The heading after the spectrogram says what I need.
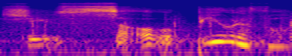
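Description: A man voicing a brash young male TV crewman who talks loudly and bluntly, swinging between shouting and muttering. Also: a little high, animated, drawn-out words, slight background noise, heavily acted.

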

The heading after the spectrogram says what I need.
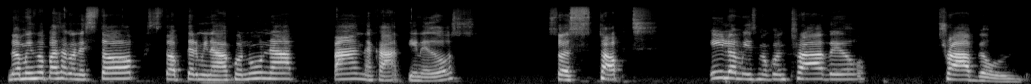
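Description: This woman speaks a little high, with a pushed, bright quality, captured on poor audio. Teaching English grammar to a Spanish-speaking audience, she explains patiently in both Spanish and English, drawing out sample words and leaning on frequent tag questions.

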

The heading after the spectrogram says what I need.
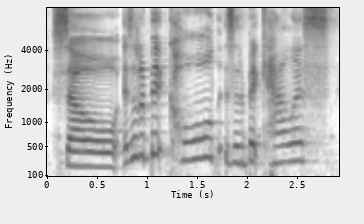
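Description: Her voice sits high with lively intonation at a normal speed. She's a late-twenties podcast host working solo, chatting away and leaning heavily on "like" as a filler.

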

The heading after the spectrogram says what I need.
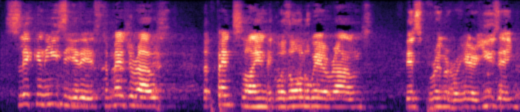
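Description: A middle-aged Irishman from the west of Ireland demonstrates a product live in a big trade show hall, speaking into a handheld mic in a chatty, self-deprecating way. His voice is high and delivered flatly at a moderate pace, with a little hiss or hum in the audio.

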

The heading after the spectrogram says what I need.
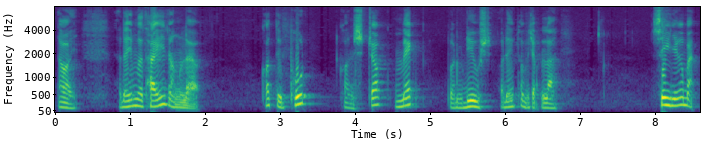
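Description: A woman teacher, going through an English exam answer by answer and reading the English lines slowly. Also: sits low, animated, gravelly, darkish tone. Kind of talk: exam review lesson.

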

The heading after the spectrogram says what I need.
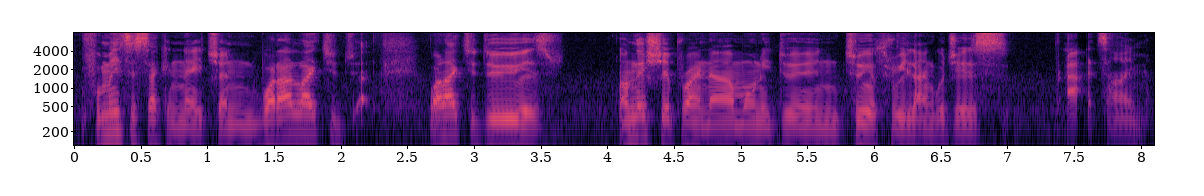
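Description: A man's voice: medium pitch, bright, forceful tone, clean tone. Man, talkative cruise director. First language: French. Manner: fluent and talkative, frequent filler pauses. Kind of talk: podcast interview answers.

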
